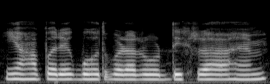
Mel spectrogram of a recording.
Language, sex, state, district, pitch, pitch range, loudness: Hindi, female, Jharkhand, Palamu, 235 Hz, 230-240 Hz, -14 LUFS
